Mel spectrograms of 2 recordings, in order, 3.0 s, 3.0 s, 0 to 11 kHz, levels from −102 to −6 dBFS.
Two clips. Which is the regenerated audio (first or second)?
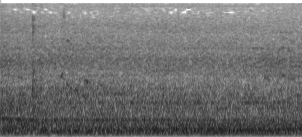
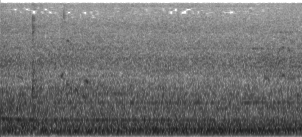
first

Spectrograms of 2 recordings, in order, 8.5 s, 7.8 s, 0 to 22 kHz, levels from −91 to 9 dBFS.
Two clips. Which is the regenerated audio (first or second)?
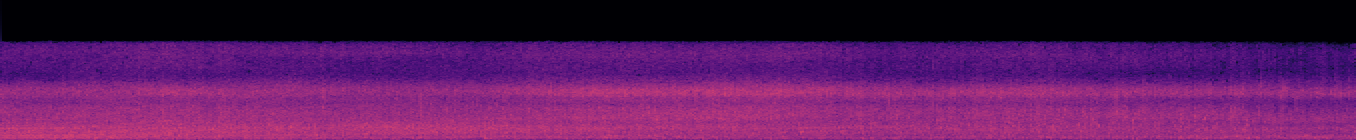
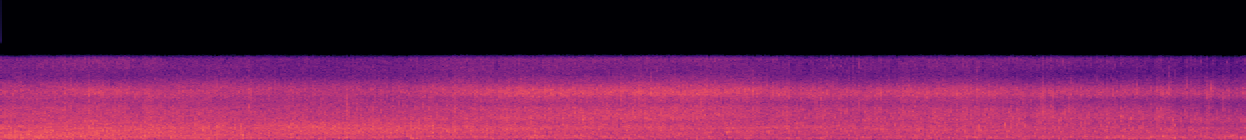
first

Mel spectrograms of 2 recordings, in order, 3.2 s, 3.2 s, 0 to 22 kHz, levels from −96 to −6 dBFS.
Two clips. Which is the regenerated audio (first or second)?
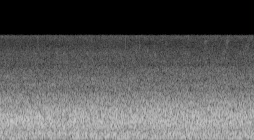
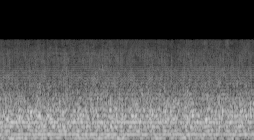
second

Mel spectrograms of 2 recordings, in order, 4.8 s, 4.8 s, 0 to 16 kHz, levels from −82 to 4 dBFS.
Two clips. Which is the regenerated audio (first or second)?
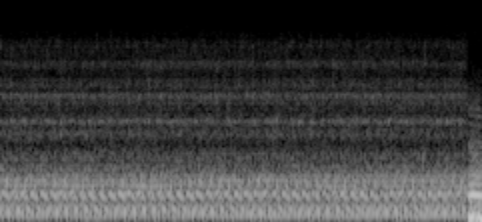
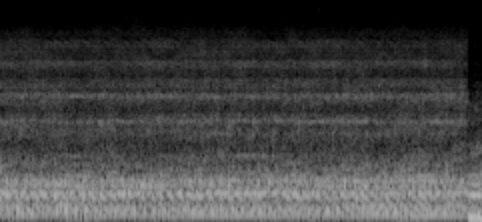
second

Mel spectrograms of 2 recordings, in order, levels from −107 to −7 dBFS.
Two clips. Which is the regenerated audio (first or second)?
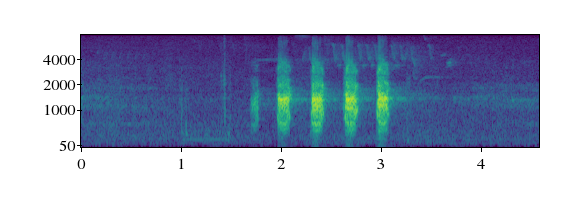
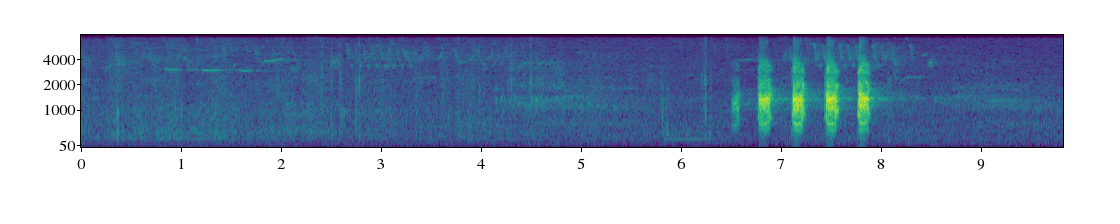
first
